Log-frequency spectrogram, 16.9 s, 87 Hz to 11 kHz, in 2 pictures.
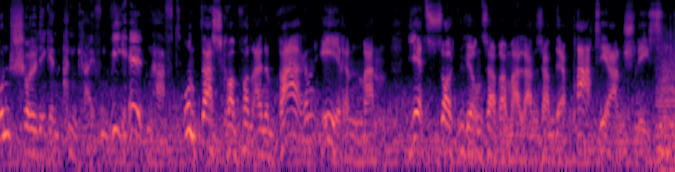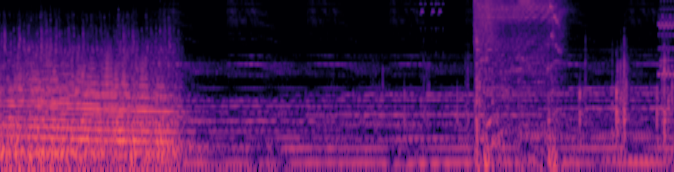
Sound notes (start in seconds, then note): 12.8 alarm blaring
